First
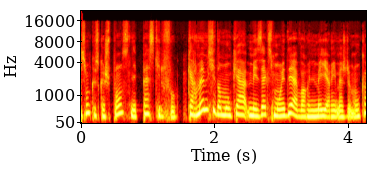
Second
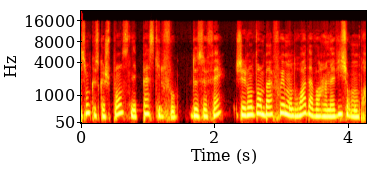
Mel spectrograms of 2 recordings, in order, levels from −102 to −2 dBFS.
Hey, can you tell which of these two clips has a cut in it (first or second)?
first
